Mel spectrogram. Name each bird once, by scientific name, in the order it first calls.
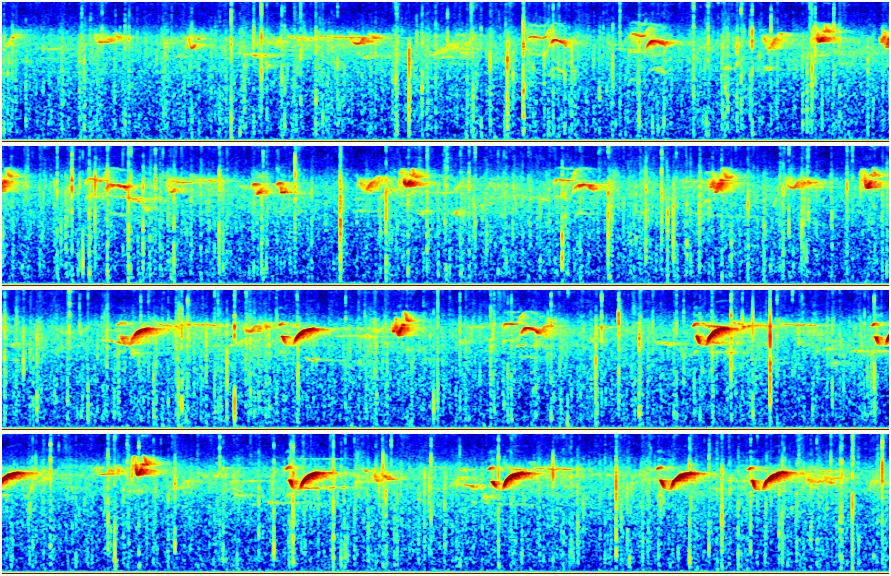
Himatione sanguinea, Chlorodrepanis virens, Drepanis coccinea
